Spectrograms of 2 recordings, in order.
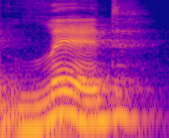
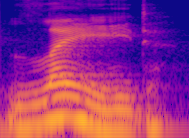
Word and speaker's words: laid: Don't say lead if you're trying to say laid.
